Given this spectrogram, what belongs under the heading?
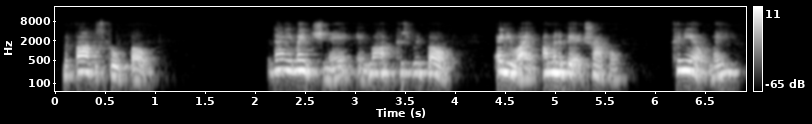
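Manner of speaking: a cockney fish pleading for a hand; London fish begging the boy for help; London fish asking for help. Acted. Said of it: "You can tell I'm from London".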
